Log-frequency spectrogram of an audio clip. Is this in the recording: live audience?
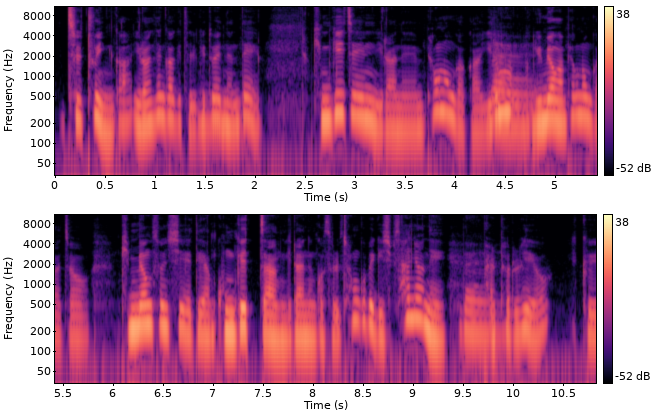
no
